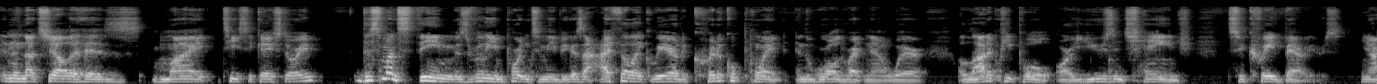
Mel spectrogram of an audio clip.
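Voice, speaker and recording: A man in his twenties from Nigeria with an American accent, talking casually to camera in an earnest, reflective way as a summit speaker. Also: lowish voice. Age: 20s. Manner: earnest, reflective, thinks aloud.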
